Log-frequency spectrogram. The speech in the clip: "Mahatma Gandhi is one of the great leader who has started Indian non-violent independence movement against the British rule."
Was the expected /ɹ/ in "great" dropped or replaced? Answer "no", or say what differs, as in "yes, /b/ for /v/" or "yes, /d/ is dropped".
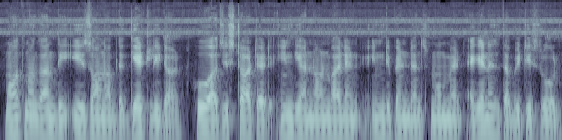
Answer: yes, /ɹ/ is dropped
